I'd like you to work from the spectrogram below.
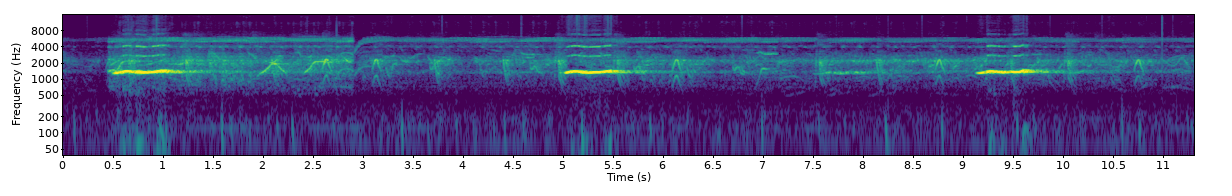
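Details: Rufescent tinamou, often heard but seldom seen, calling from the brushy woodland floor in Sumidero Canyon, Chiapas, Mexico: a pure, haunting metallic whistle about every four seconds, three times, over insect buzzing and other birds' twittering.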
